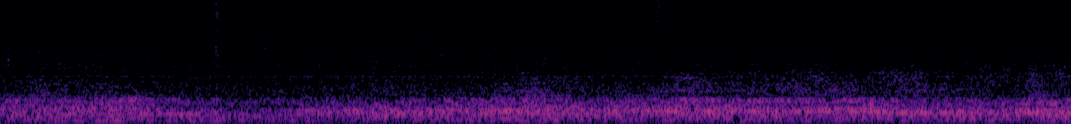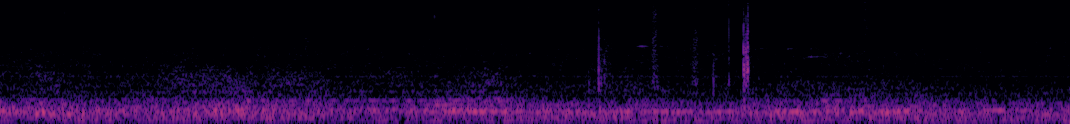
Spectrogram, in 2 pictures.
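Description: Steady low outdoor rumble of distant engine noise, with a few faint clicks near the end.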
